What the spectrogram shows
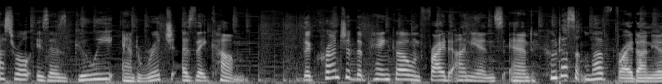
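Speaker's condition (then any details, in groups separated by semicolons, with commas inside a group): No condition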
